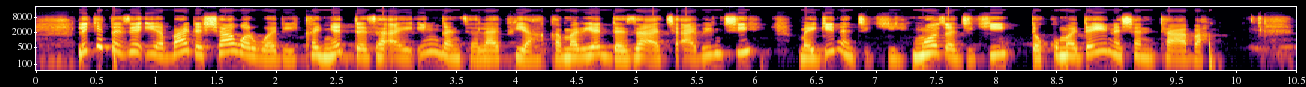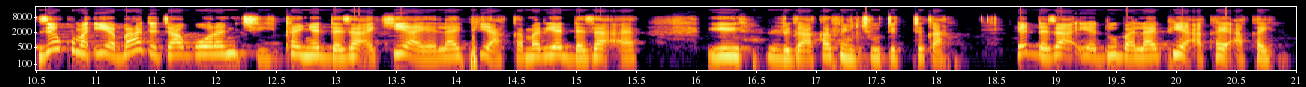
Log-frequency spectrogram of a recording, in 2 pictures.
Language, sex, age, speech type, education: Hausa, female, 15-29, spontaneous, primary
